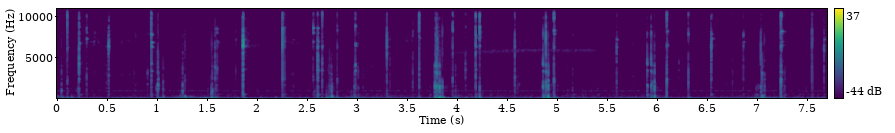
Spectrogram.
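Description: Long nails tap the black dropper cap and the glass of a small, clear glass dropper bottle held in one hand close to the mic. The result is a quiet, irregular patter of short, dry clicks with bright ticking edges, some heavier taps adding soft low thumps. A faint steady tone hums underneath.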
